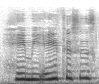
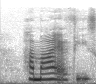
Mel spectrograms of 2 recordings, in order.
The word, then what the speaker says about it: Hamiathes: For the gift, I've always said it Hamiathus' gift. Just, I don't know why I chose to pronounce it that way, but Steve West pronounces it rhyming with Hermione's gifts. It's Hamiathes' gifts.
